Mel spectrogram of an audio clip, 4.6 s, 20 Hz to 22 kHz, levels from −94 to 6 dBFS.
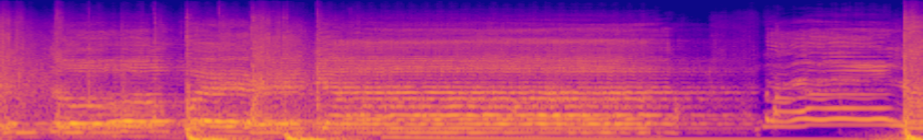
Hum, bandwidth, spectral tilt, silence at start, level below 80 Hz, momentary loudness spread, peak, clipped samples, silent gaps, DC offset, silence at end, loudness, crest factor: none; 18 kHz; -4.5 dB/octave; 0 s; -26 dBFS; 9 LU; 0 dBFS; under 0.1%; none; under 0.1%; 0 s; -17 LUFS; 18 dB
